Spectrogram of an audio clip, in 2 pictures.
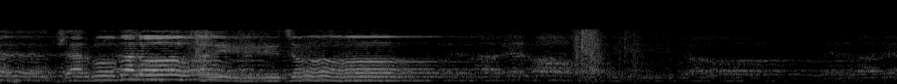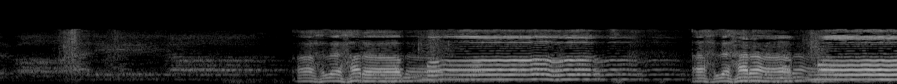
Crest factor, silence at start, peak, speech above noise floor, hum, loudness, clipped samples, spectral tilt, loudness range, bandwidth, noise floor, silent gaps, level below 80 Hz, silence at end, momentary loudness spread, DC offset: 20 dB; 0 s; -12 dBFS; 31 dB; none; -30 LUFS; under 0.1%; -5 dB/octave; 20 LU; 5.4 kHz; -61 dBFS; none; -76 dBFS; 0 s; 24 LU; under 0.1%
